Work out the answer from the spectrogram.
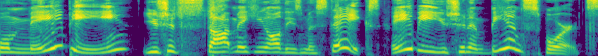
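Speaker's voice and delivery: acted angry ranting voice. Retelling scolding a crying athlete while coaching: imitating own angry rant. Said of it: "going off on this girl".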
